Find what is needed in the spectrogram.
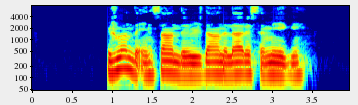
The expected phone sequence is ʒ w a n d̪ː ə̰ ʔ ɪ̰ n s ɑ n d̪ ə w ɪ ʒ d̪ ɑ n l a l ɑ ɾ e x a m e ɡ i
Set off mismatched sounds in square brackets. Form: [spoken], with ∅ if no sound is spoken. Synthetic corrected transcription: ʒ w a n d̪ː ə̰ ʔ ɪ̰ n s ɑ n d̪ ə w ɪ ʒ d̪ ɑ n l a l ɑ ɾ e [s] a m e ɡ i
